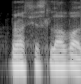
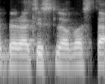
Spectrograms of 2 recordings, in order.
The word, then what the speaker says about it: براتیسلاوا: گفت نزدیک به وین، پایتخت اسلواکی براتیسلاوا، درسته؟ تلفظش؟ – بله براتیسلاواست. در واقع آره.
